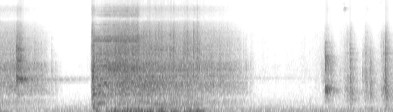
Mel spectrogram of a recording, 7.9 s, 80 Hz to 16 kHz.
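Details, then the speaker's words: Budget Bobcat skid loader, about a year into ownership, cold start with the air under 20 degrees: a short crank, then it catches and settles to a steady, even idle with no knocks while warming up. A normal cold start. "Pretty cold out, I don't know, under 20 degrees, so we'll let this warm up a while."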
